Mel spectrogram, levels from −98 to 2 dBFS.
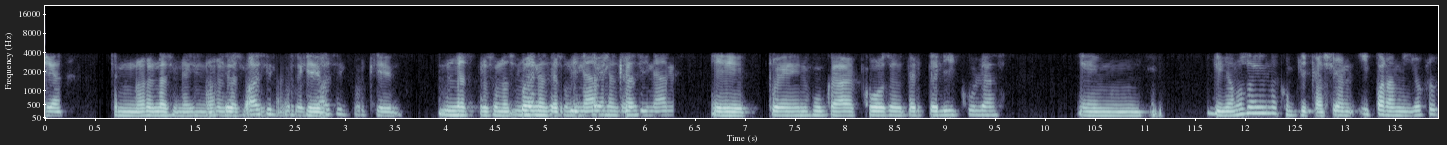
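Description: From start to finish the speech carries the sound of an AMR narrowband mobile codec, and a heavily squeezed one. Nothing gets through above about 3.8 kHz, and the voice comes out buzzy and synthetic, which points to one of the lowest modes, around 5.15 kbps.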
